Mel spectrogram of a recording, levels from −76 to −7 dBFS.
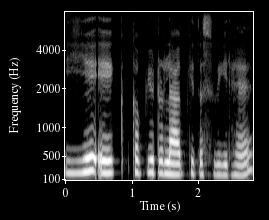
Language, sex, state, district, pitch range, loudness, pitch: Hindi, female, Bihar, West Champaran, 185-215 Hz, -15 LUFS, 205 Hz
